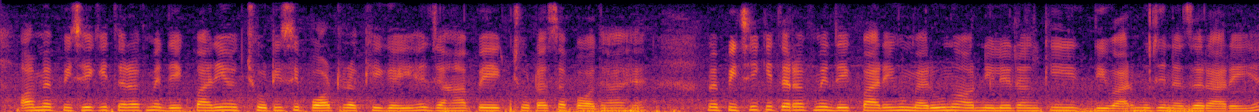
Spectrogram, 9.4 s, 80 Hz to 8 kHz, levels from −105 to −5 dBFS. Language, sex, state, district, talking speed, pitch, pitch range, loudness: Hindi, female, Uttar Pradesh, Budaun, 265 wpm, 200 Hz, 190-215 Hz, -27 LUFS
